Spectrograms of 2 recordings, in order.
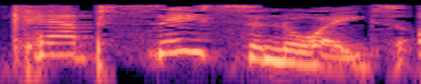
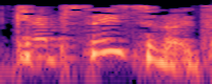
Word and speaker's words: capsaicinoids: Capsaicinoids. Oh, like capsaicin. Yeah, I pronounced that one right. Capsaicinoids.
